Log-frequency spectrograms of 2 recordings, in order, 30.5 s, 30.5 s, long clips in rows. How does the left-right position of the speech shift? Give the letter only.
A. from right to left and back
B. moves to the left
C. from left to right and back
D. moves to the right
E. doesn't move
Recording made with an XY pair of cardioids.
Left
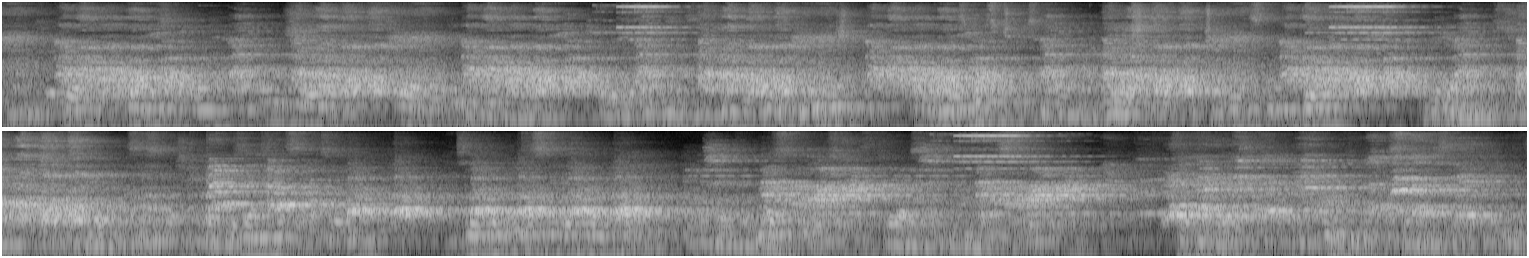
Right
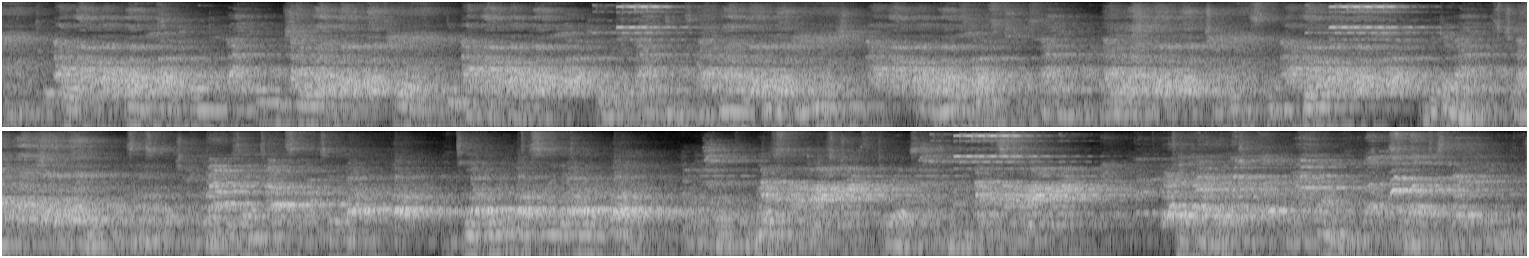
A.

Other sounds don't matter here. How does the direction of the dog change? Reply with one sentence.
In this clip you hear the dog go left and come back.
